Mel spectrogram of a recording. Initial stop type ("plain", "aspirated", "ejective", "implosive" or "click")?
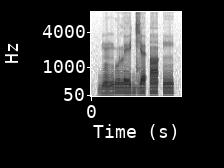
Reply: plain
